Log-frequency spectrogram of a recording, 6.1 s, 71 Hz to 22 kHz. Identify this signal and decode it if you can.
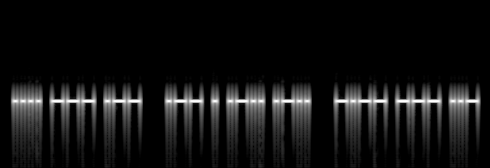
Morse code, heard as a keyed tone, about 25 wpm, 700 Hz. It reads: HOW WELL YOU
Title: Sentences from Top 1000 Words - Review Part 1 - 25wpm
